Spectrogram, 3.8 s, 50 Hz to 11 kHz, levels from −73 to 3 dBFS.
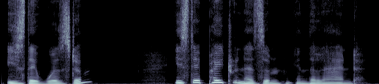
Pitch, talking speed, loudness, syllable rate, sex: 175 Hz, 140 wpm, -19 LUFS, 5.3 syllables/s, female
